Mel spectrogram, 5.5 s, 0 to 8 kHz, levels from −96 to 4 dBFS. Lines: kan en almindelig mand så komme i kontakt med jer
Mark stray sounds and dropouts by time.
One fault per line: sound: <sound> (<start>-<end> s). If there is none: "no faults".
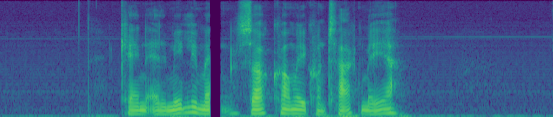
sound: dropout (2.1-2.2 s)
